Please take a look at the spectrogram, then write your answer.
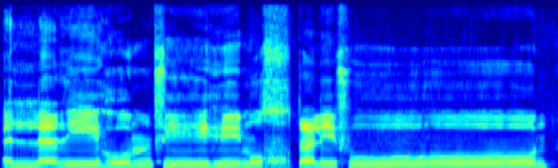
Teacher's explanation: الذی کی جو ذال ہے اسے نرمی سے پڑھیں گے، اور جو یائے ہے یائے مدہ ہے اسے ایک الف کے برابر لمبا کر کے پڑھتے ہیں. ہم پہ اظہار کریں گے یعنی غنہ نہیں ہوگا.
